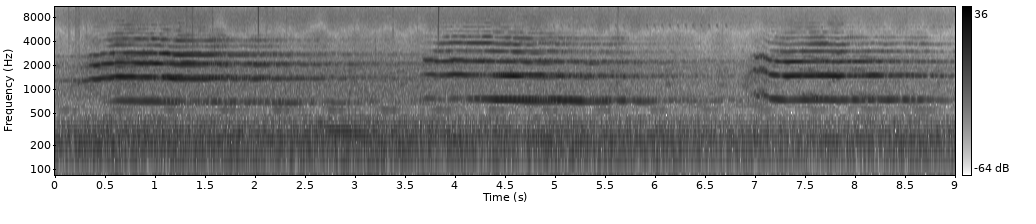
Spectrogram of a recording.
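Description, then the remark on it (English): Humpback whale song played from a magnetic tape recording: long, drawn-out tonal moans with rich harmonics, one sliding upward near the end, sung over a steady low underwater rumble, with no voices present. “And then, leaning forward and putting the headphones on my head, he said, "I think these are humpback whales."”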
